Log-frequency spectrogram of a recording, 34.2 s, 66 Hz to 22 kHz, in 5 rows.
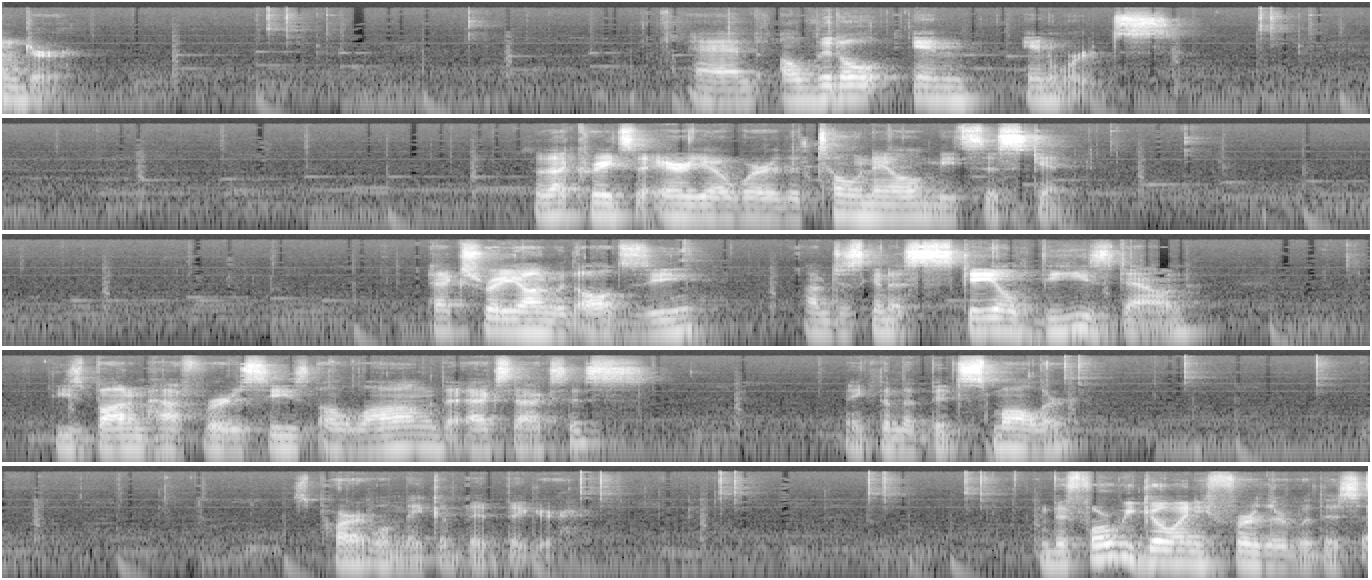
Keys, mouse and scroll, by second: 1.5-3.1 middle drag, 3.1 g, 6.5-9.1 middle drag, 9.1 scroll up 2, 11.6 middle click, 12.1 Tab, 12.3 middle click, 13.0-14.4 scroll up 1, 14.8-15.8 scroll up 1, 15.8 alt+z, 17.0 click, 20.2 s, 26.4 click, 27.3 s, 30.4 Tab, 30.7 scroll down 1, 30.9 click, 31.6 click, 32.0 scroll down 3, 32.1 click, 32.5 scroll up 2, 33.0 Tab.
